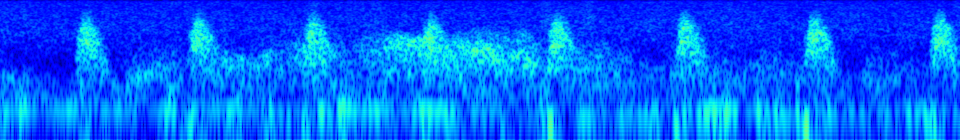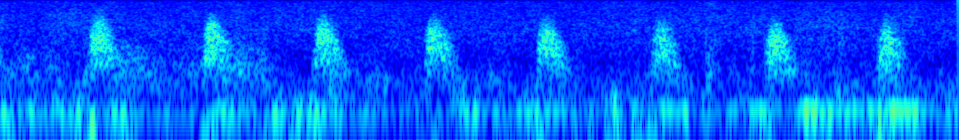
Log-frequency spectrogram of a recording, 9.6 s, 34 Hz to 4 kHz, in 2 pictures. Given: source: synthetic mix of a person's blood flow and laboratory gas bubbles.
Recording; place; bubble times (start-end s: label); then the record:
Doppler ultrasound of blood flow; subclavian vein
1.54-1.62 s: bubbles
8.32-8.40 s: bubbles
From the record:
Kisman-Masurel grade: 121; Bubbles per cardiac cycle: 1 to 2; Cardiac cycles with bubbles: 10 to 50%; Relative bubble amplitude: barely perceptible (0.100 to 0.250); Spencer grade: 2 (many but less than half of the cardiac periods contain bubble signals, singularly or in groups); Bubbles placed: anywhere in the cardiac cycle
